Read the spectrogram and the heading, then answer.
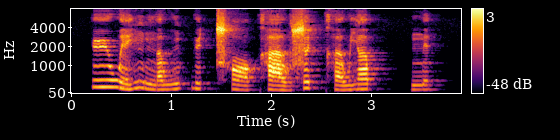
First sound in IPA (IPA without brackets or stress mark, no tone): yː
